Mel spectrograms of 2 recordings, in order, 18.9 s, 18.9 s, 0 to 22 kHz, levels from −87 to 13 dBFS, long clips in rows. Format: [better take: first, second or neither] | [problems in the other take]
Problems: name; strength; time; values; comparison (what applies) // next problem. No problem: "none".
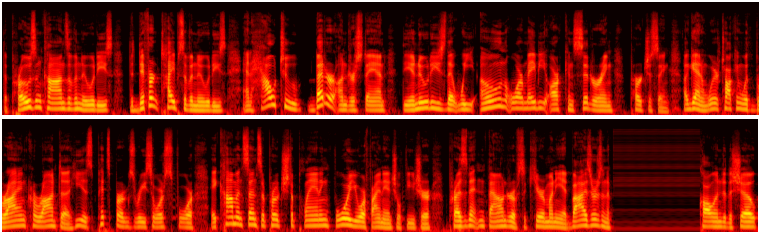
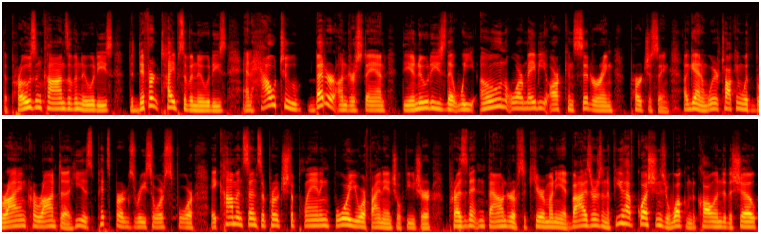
second | audio freezing; at 17 s for 1 s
